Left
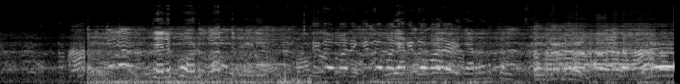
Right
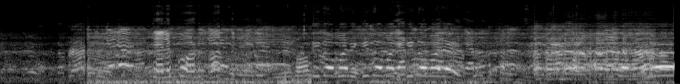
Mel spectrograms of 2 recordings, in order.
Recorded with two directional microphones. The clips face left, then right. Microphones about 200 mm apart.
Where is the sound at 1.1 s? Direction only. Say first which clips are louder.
Even; 50° left (ahead or behind).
